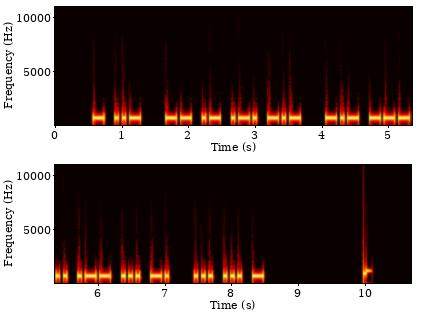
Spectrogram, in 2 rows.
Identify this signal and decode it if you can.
Morse code, heard as a keyed tone, about 22 wpm, 700 Hz. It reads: TU MARK K8WSN SST
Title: K1USN SST QSO Practice - 22wpm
